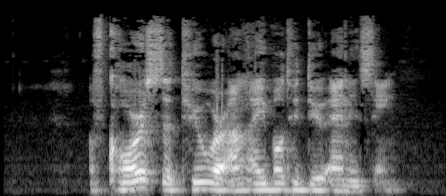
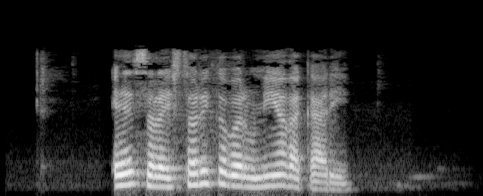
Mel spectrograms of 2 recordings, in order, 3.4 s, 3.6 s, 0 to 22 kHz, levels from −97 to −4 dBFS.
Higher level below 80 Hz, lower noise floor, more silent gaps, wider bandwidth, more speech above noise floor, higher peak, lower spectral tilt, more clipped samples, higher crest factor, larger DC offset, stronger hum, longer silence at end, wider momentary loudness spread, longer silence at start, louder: first, -56 dBFS vs -66 dBFS; about the same, -63 dBFS vs -63 dBFS; neither; first, 16 kHz vs 8.2 kHz; about the same, 47 dB vs 48 dB; about the same, 0 dBFS vs -2 dBFS; about the same, -5 dB/octave vs -4.5 dB/octave; neither; about the same, 18 dB vs 16 dB; neither; neither; second, 0.4 s vs 1 s; first, 15 LU vs 8 LU; second, 0.65 s vs 0.85 s; about the same, -16 LUFS vs -16 LUFS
